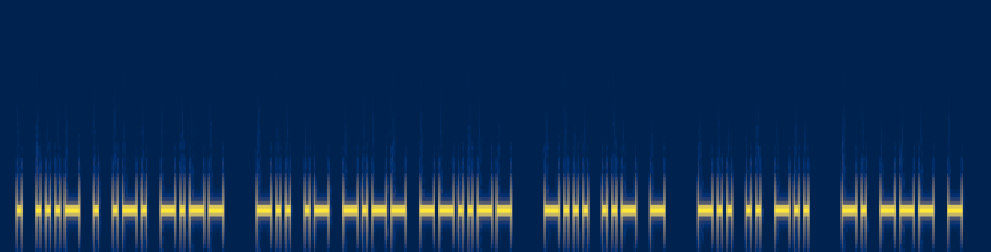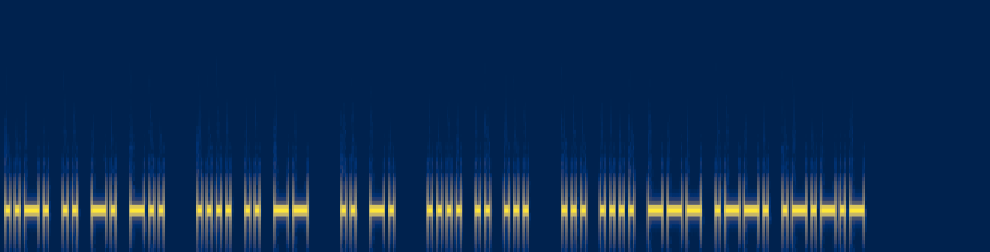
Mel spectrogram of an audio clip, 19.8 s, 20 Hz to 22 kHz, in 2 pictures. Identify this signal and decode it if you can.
Morse code, heard as a keyed tone, about 25 wpm, 700 Hz. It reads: EVERY DAY, BUT DID NOT FIND HIM IN HIS SHOP.
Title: Sentences from Top 1600 Words 25wpm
